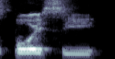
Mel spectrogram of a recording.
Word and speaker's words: Boise: Even Brazilians that speak Portuguese, they pronounce S with a Z sometimes in Portuguese. When they come here to because there's a big population here, they pronounce Boise.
